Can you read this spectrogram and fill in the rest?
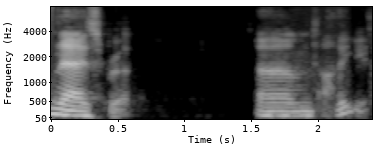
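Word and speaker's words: Knaresborough: if you want to check out nesboro it's spelt with a k by the way k n a r e s b o r o u g h online um that's where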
